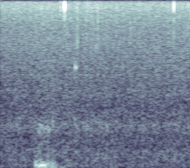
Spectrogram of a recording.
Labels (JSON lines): {"label": "ambient", "recorder": "HydroMoth"}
